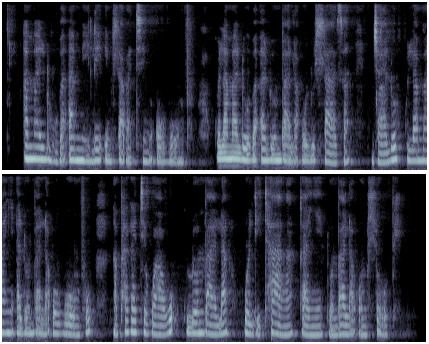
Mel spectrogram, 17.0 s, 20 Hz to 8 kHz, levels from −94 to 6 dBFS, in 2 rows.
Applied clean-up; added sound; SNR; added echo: none; none; none; reverberation time 0.4 s.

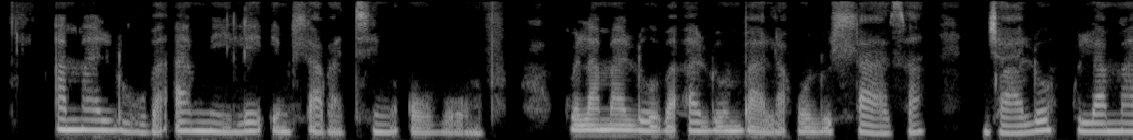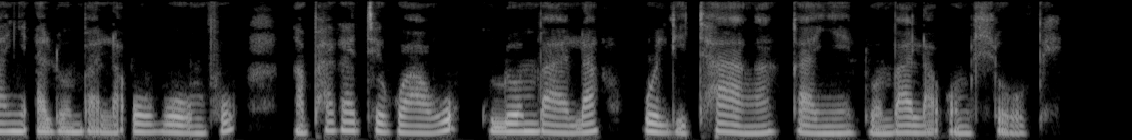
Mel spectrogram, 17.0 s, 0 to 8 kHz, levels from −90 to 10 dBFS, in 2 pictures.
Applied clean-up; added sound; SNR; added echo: none; none; none; none.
